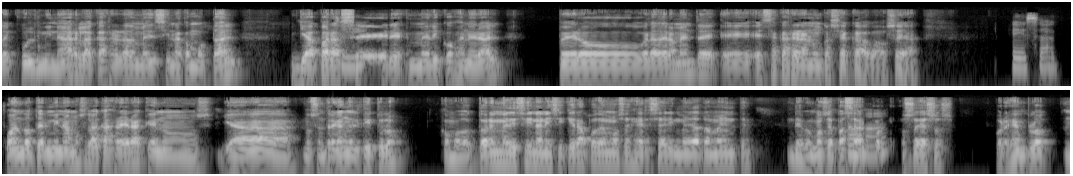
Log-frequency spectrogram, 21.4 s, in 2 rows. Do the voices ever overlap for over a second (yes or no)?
no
